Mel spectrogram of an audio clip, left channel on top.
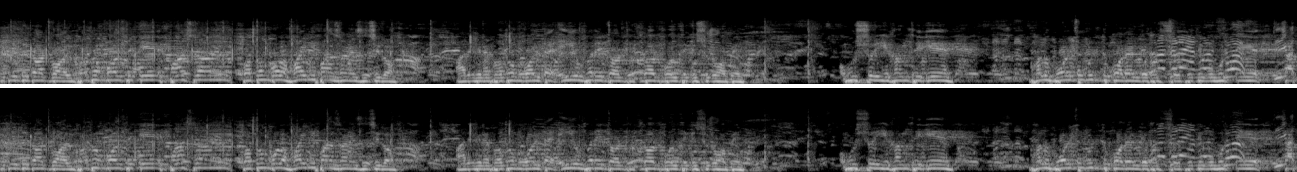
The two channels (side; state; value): both; normal; correlation 0.67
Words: কিন্তু ডট বল, প্রথম বল থেকে 5 রান, প্রথম বল হয়নি 5 রান এসেছিল, আর এখানে প্রথম বলটা এই ওভারে ডট বল থেকে শুরু হবে। অবশ্যই এখান থেকে ভালো বলটা কিন্তু করেন দেবাংশ, প্রতি মুহূর্তে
